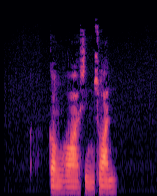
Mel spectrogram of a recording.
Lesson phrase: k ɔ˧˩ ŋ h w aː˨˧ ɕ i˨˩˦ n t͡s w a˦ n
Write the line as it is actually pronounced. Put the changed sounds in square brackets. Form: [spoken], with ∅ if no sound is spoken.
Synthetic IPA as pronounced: k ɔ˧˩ ŋ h w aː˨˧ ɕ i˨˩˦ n [t͡sʰ] w a˦ n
